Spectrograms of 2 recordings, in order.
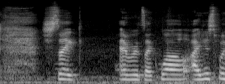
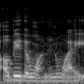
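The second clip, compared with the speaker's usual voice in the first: put-on flat monotone, lower and quieter; 10 semitones higher, 5 dB louder than usual. Acting out a character's reply for a friend while recounting a film. Putting on a flat monotone. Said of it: "when Edward gets all giddy".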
